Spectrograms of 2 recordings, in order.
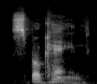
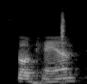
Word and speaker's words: Spokane: So, it phonetically Spokane, but I'm not going to say that it's officially Spokane because Louisville is not phonetically correct. Aens is not phonetically correct. Almost no city is phonetically correct. So, I think it's Spokane.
